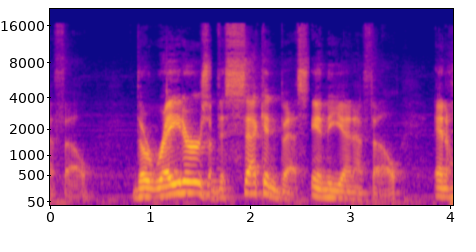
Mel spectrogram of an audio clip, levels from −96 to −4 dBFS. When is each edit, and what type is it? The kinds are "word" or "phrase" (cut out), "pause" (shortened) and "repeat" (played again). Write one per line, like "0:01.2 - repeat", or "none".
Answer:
0:01.6 - word
0:02.6 - word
